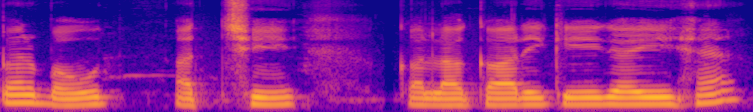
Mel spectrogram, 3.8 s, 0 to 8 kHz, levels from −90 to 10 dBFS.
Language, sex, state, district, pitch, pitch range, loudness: Hindi, male, Uttar Pradesh, Shamli, 140 Hz, 130-170 Hz, -14 LUFS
